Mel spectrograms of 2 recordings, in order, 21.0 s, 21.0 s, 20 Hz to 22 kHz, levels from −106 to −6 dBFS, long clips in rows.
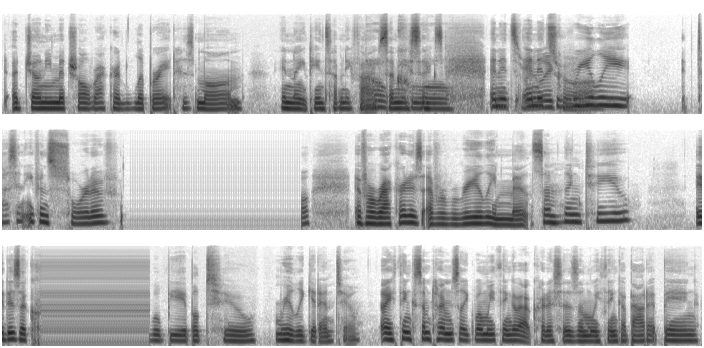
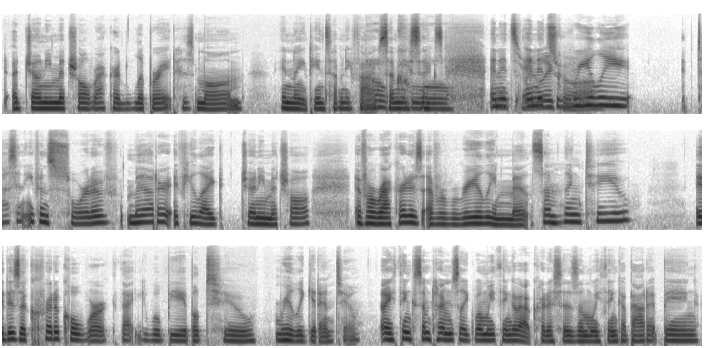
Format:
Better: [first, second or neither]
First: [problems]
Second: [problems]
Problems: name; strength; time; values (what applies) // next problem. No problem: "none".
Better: second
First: audio freezing; at 8.5 s for 1.5 s and at 14 s for 1 s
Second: none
